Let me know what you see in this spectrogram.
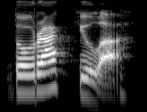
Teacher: You want to focus on the D and R sound in the word Dracula. This very quick transitioning from the D to the R can sometimes allow you to pronounce the rolled R sound.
